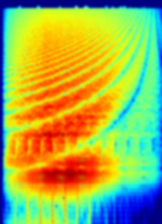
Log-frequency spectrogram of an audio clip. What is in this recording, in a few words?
Warp; fascinatedsound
